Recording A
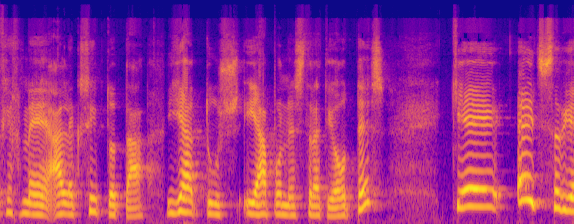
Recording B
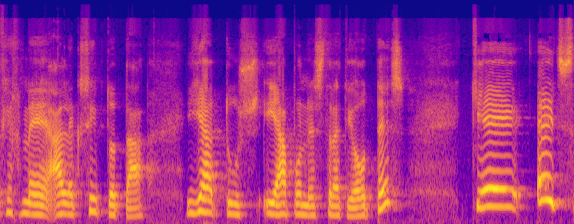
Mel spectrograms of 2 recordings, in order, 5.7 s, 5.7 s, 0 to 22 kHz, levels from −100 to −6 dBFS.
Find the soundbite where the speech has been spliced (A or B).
A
